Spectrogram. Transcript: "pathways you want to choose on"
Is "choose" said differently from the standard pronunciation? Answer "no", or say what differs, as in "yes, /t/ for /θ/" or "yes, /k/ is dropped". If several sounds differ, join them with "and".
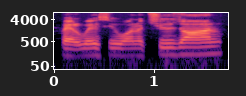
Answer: no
